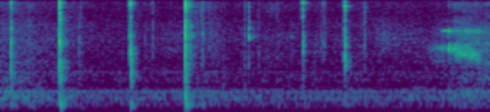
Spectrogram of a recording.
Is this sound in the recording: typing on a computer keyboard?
yes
